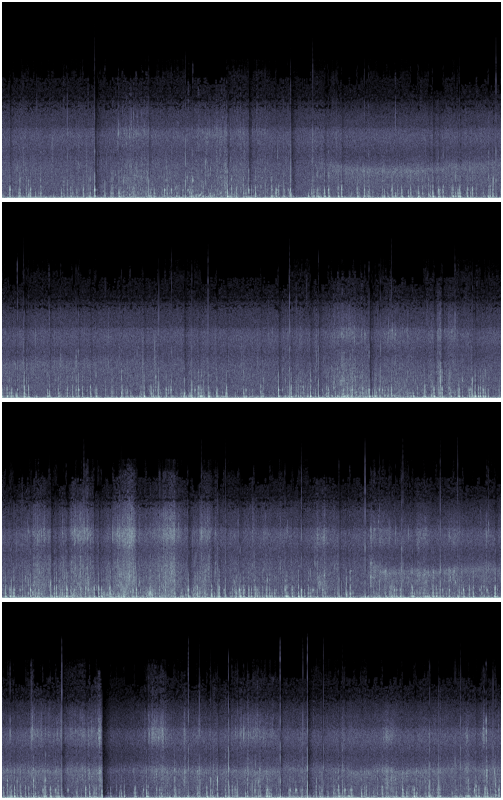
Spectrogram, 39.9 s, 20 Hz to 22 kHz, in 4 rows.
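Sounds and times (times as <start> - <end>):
heavy rain pouring: 0.0 - 39.9
low rumble: 0.0 - 39.9.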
